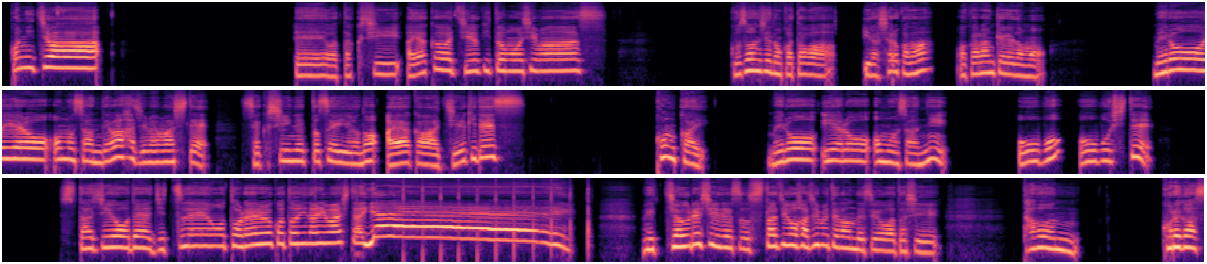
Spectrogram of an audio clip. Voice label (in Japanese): 方言女子声優; 方言女子声優がスタジオで性器丸出し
